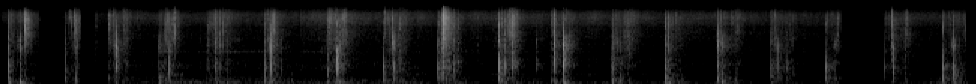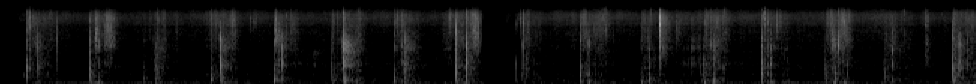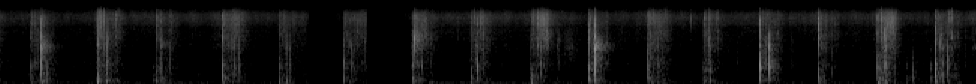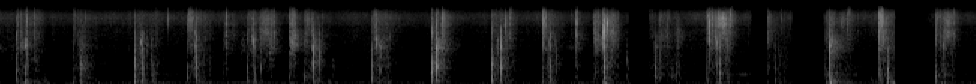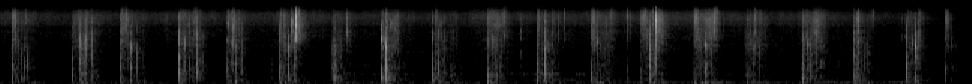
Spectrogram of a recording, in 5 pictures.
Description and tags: Footsteps, Indoor, Soft
Soft footsteps indoors sound effect.
From our new Sounds Of life Sample pack series.
Coming Soon to :
Footsteps, Indoors, Walking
